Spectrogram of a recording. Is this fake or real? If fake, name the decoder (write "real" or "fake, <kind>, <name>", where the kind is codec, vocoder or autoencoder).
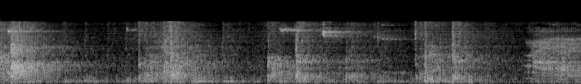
fake, vocoder, HiFi-GAN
